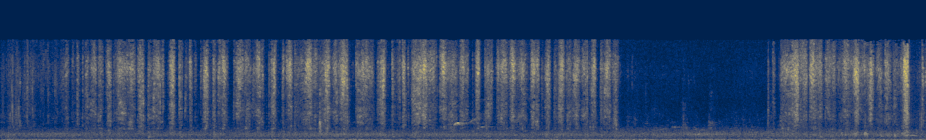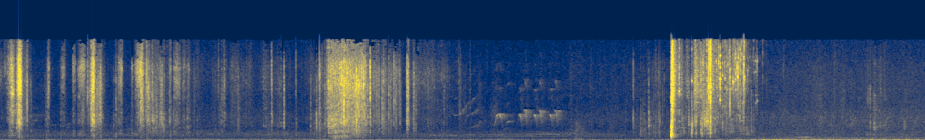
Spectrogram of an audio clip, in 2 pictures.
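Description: Paper being handled, with short rustles and scrapes and a few light clicks, over a steady low outdoor rumble; a sharp click about twenty seconds in.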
